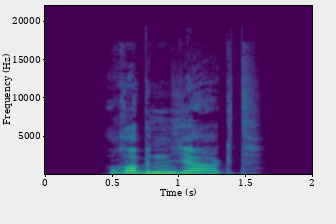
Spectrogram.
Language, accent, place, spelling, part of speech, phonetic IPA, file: German, Germany, Berlin, Robbenjagd, noun, [ˈʁɔbn̩ˌjaːkt], De-Robbenjagd.ogg
- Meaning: Seal hunting, sealing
